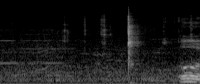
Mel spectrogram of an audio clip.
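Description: A can of beer being cracked open: a few faint clicks, then one sharp crack a little over a second in.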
